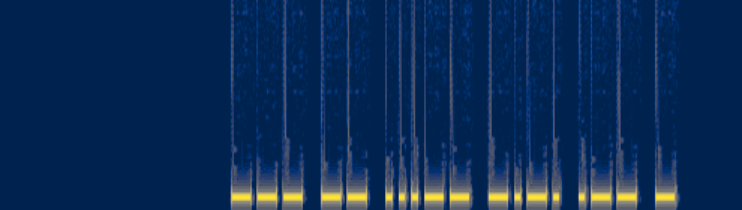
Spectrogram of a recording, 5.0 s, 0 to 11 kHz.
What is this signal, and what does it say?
Morse code, heard as a keyed tone, about 28 wpm, 700 Hz. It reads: OM3CWT
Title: DXCC-100 Call Signs - 6 Characters - Repeated 2x - 28wpm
